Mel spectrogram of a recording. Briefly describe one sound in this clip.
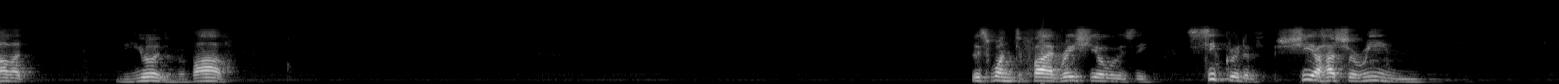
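A middle-aged man speaks calmly and slowly, close to a microphone, with long pauses.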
